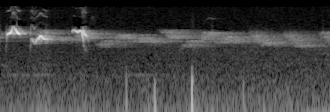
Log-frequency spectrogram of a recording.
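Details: Ultramarine grosbeak singing to warm up, giving three loud, sharp whistled notes in quick succession, followed by a faint trailing warble, with a few soft knocks and low hum in the background.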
